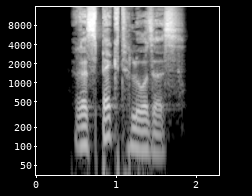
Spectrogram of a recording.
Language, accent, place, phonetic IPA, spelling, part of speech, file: German, Germany, Berlin, [ʁeˈspɛktloːzəs], respektloses, adjective, De-respektloses.ogg
- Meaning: strong/mixed nominative/accusative neuter singular of respektlos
